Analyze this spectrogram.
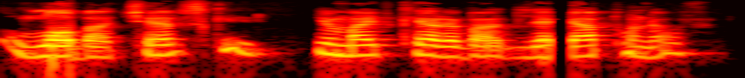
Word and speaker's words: Lobachevsky: that gets spelled in various ways but it's pronounced lobochevsky you might care about legapunov and so on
